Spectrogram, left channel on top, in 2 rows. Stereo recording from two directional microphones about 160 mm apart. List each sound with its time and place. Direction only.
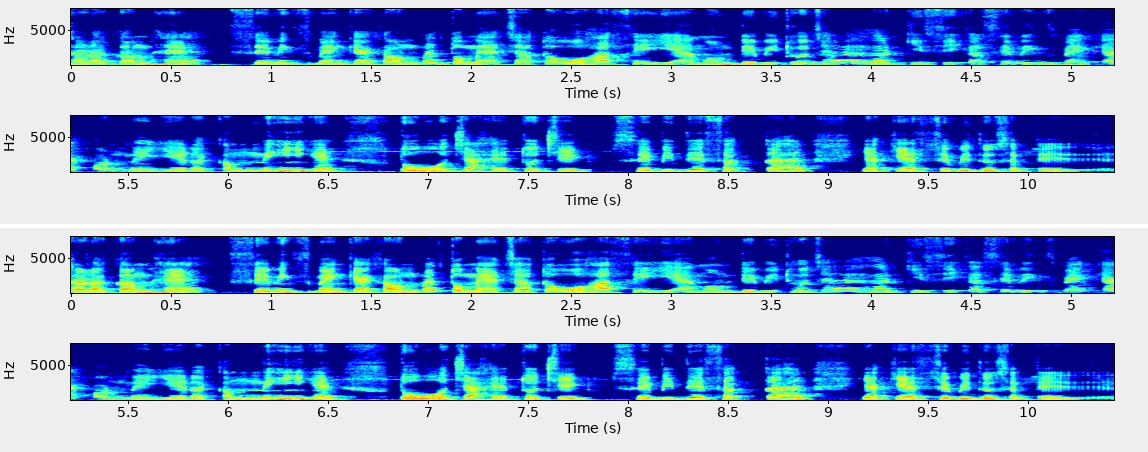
0.0 s speech: 40° right (ahead or behind)
2.5 s speech: 15° right (ahead or behind)
2.8 s speech: centre (ahead or behind); by 4.5 s 15° left (ahead or behind)
4.9 s speech: 10° right (ahead or behind)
